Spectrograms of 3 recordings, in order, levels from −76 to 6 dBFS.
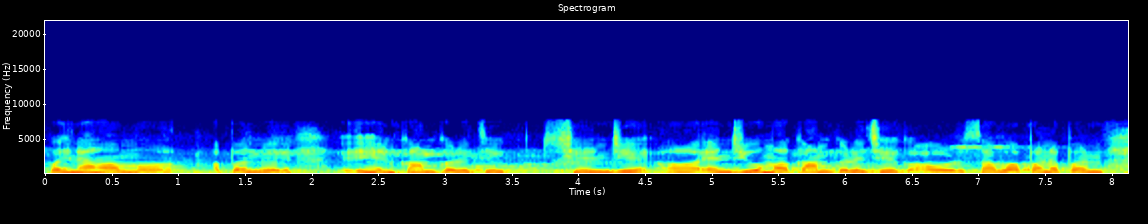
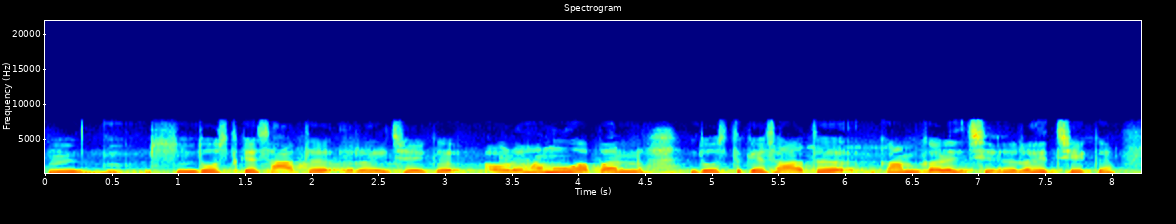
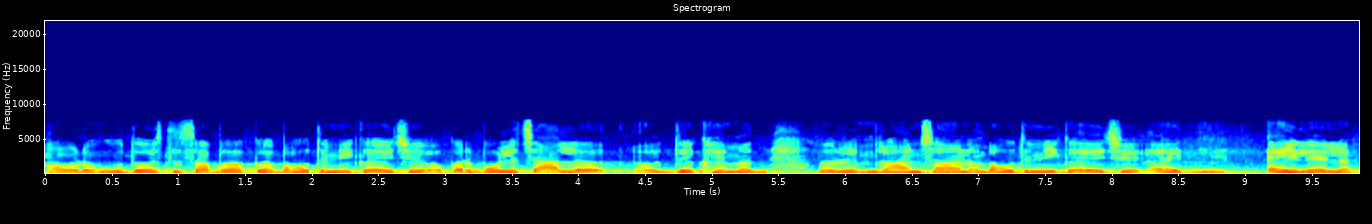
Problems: background sounds at intervals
